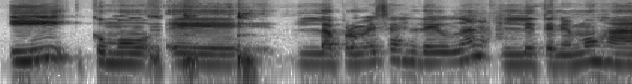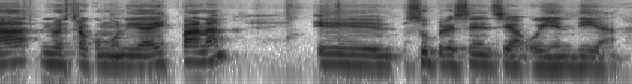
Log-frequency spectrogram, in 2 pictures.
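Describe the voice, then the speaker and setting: A woman's voice: on the low side, measured pace, slight background noise. A woman hosting a faith radio program, interviewing a guest and leading a heartfelt prayer. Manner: warm, devout, leads a prayer. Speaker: radio host. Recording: radio studio.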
